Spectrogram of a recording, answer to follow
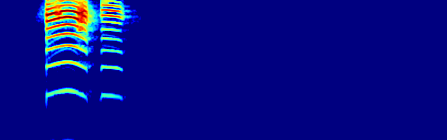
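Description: A short, high-pitched squeaky sound effect for a logo intro, in two quick notes. Each note arches up and then down in pitch, the first longer than the second.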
